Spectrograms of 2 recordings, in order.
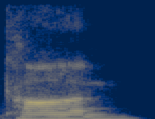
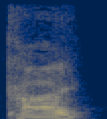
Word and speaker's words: Kai: Charlotte Flair versus Leilani Kai. And I said that wrong. Kai.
